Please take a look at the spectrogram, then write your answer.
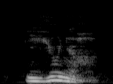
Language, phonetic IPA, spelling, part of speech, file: Russian, [ɪˈjʉnʲəx], июнях, noun, LL-Q7737 (rus)-июнях.wav
- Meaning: prepositional plural of ию́нь (ijúnʹ)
